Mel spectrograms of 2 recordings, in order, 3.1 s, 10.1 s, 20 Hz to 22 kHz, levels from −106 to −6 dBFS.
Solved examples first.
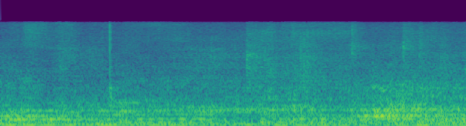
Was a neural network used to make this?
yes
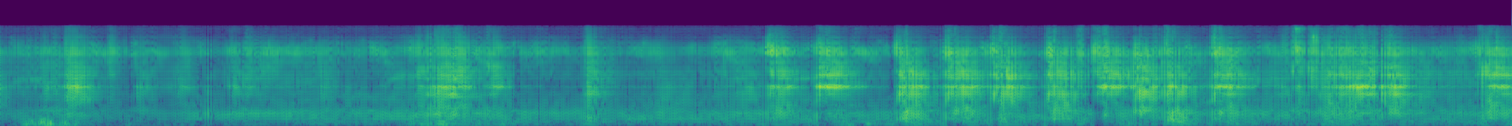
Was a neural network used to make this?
yes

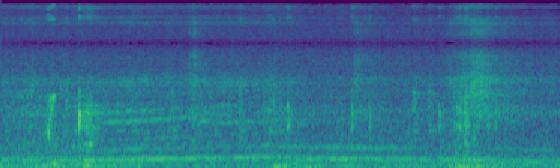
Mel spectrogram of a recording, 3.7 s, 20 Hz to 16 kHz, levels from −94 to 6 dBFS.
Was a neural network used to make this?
yes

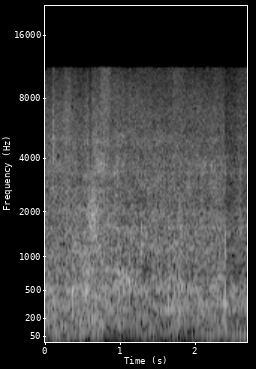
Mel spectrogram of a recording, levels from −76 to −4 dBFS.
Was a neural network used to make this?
yes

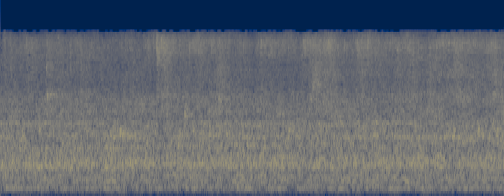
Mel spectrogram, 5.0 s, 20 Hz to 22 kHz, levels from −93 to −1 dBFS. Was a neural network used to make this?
no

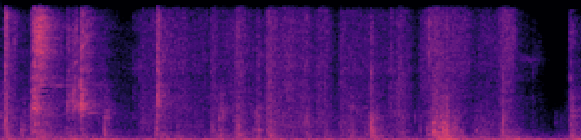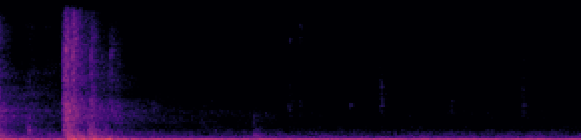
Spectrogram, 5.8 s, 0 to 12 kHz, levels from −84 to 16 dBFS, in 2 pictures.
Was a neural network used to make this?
no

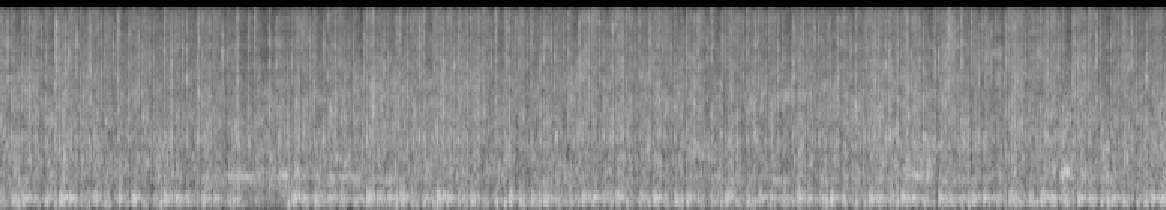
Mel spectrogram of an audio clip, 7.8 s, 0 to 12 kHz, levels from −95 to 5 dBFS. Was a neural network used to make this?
yes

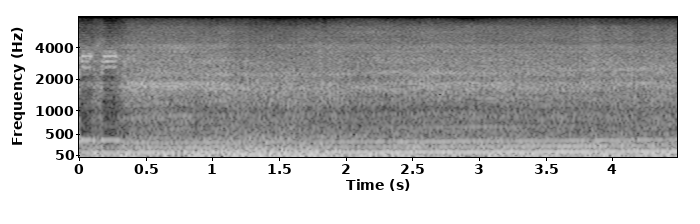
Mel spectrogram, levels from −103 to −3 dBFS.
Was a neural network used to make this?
yes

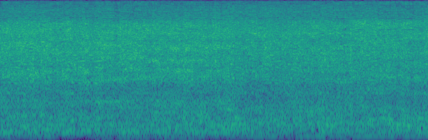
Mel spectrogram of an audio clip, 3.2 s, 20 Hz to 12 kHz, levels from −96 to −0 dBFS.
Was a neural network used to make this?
yes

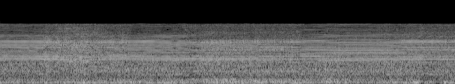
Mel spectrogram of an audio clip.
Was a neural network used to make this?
no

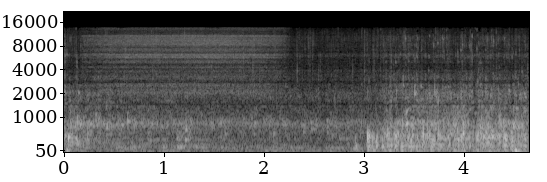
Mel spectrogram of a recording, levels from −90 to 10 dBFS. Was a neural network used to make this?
no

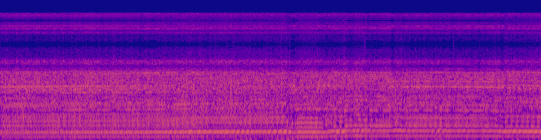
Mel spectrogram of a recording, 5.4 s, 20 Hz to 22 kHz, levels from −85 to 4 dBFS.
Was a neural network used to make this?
no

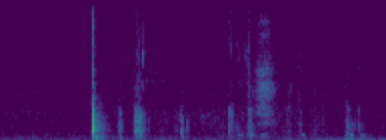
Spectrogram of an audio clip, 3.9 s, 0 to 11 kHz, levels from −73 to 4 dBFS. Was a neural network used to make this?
no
